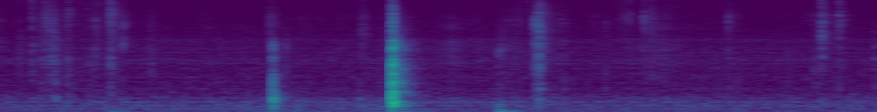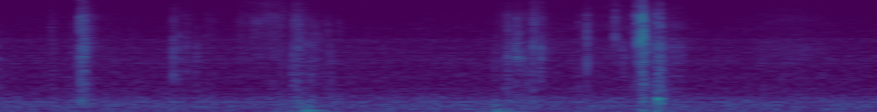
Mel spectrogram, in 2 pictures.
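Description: Scissors snipping open a foil trading-card booster pack, then the foil wrapper crinkling and the cards being slid out and handled: scattered sharp clicks and short rustles, the sharpest about two seconds in.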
